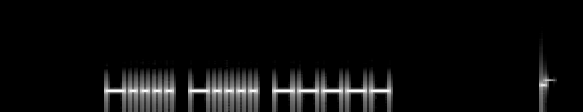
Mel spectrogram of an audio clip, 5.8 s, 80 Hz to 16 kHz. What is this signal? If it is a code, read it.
Morse code, heard as a keyed tone, about 20 wpm, 700 Hz. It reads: 660
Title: Numbers - 3-Digit 20wpm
